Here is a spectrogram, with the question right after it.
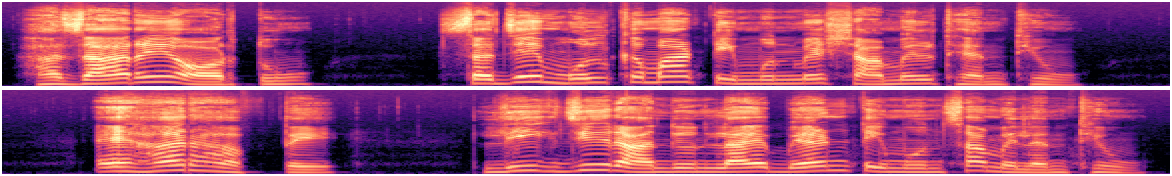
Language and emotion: Sindhi, neutral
